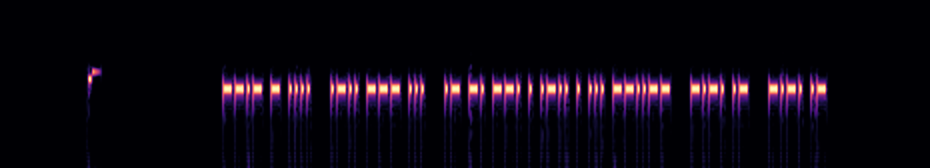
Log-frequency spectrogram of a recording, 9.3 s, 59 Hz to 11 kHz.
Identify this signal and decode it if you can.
Morse code, heard as a keyed tone, about 40 wpm, 700 Hz. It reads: QTH LOS ANGELES, CA CA
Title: Practice QSO - Exchange 1 - Beginning - 40wpm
